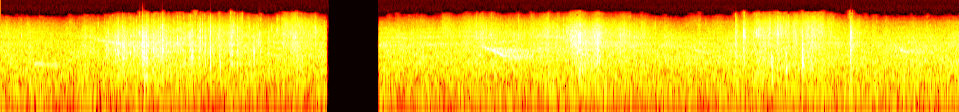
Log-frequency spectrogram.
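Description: Dry leaves rustle and crackle close by.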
